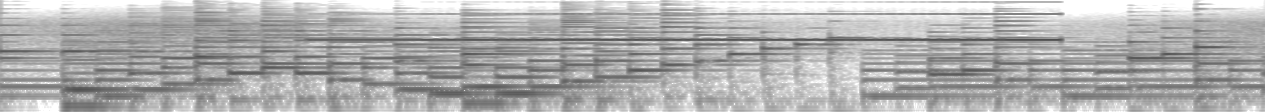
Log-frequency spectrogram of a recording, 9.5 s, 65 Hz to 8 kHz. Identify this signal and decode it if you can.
PSK31 (31.25 baud), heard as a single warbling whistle, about 1440 Hz.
